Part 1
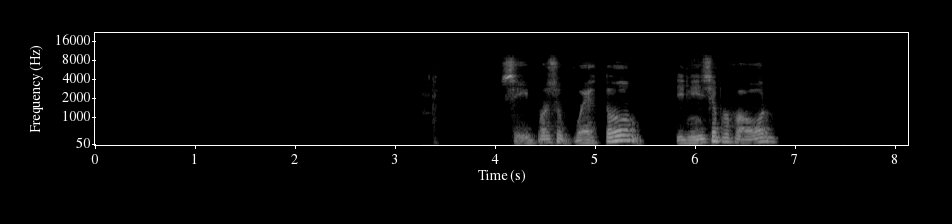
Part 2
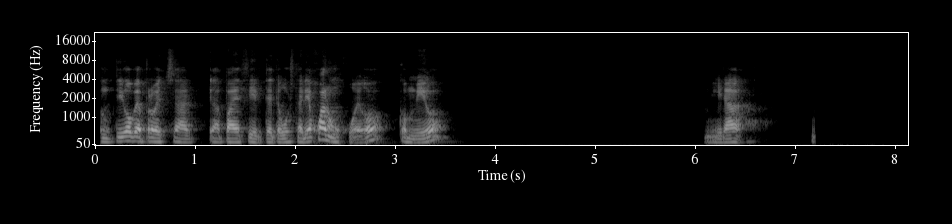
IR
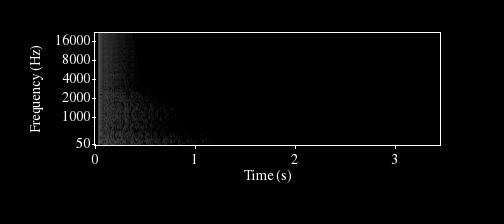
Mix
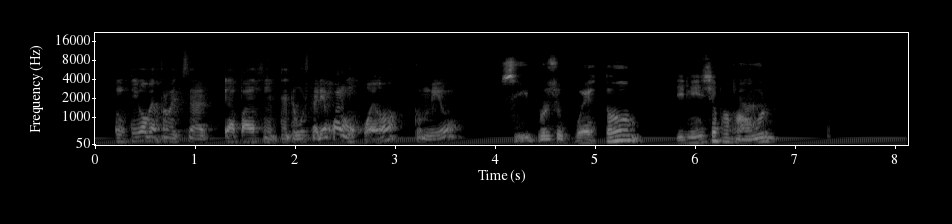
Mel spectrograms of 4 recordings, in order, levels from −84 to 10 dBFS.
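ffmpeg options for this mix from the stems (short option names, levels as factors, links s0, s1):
-filter_complex "[0:a]aeval=exprs='val(0)+0.00398*(sin(2*PI*50*n/s)+sin(2*PI*2*50*n/s)/2+sin(2*PI*3*50*n/s)/3+sin(2*PI*4*50*n/s)/4+sin(2*PI*5*50*n/s)/5)':c=same,volume=0.75[s0];[1:a]equalizer=f=310:w=2.1:g=6,alimiter=level_in=1.19:limit=0.0631:level=0:latency=1:release=20,volume=0.841,adelay=150,volume=0.531,afade=t=out:st=3:d=0.56:silence=0.446684[s1];[s0][s1]amix=inputs=2:normalize=0,highpass=210,asplit=2[s2][s3];[s3]afreqshift=0.85[s4];[s2][s4]amix=inputs=2:normalize=1"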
